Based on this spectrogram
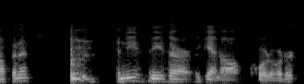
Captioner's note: clears throat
